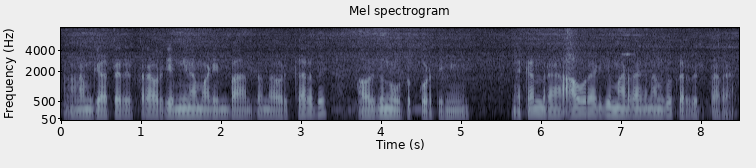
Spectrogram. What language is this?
Kannada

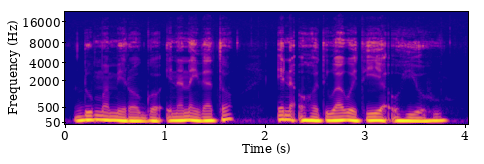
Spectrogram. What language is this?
Kikuyu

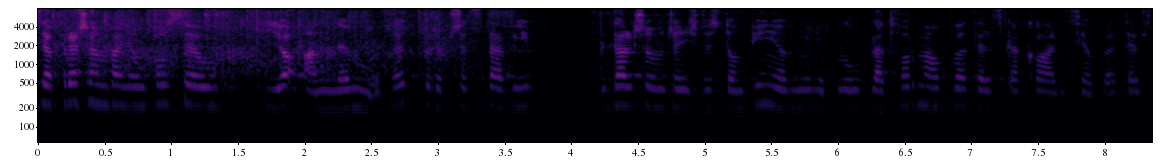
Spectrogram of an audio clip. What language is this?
Polish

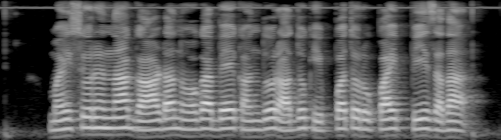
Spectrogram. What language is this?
Kannada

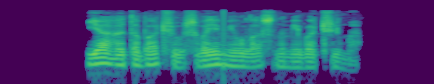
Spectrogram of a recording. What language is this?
Belarusian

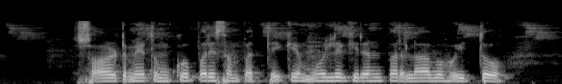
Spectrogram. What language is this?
Magahi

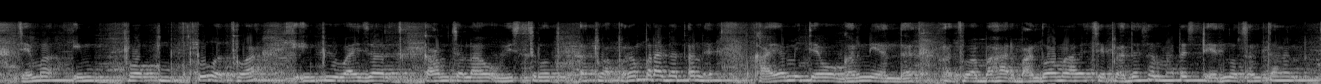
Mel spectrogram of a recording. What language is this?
Gujarati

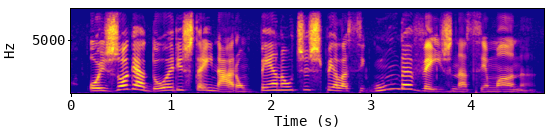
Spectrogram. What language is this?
Portuguese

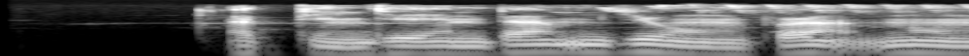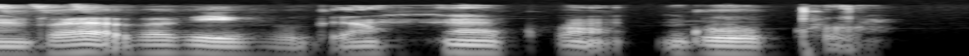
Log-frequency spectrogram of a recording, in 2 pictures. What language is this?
Kinyarwanda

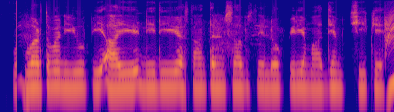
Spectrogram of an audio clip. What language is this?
Magahi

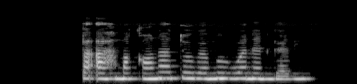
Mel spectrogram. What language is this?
Pashto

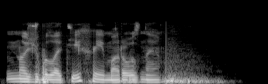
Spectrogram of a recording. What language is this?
Russian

